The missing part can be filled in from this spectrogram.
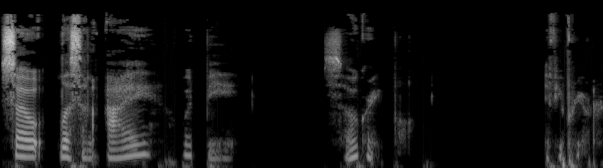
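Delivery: quiet whisper. An author asking listeners to pre-order their book, whispering. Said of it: "I'm so serious about it that I'm whispering".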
